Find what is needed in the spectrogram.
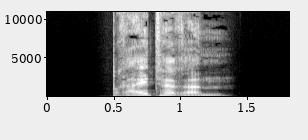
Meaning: strong dative masculine/neuter singular comparative degree of breit
- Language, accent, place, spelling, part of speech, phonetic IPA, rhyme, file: German, Germany, Berlin, breiterem, adjective, [ˈbʁaɪ̯təʁəm], -aɪ̯təʁəm, De-breiterem.ogg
